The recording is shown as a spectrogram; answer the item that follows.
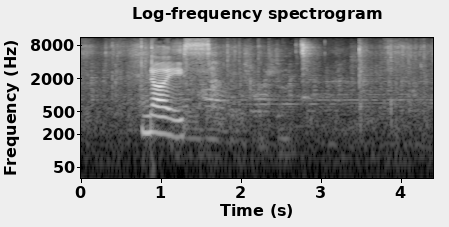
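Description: Kettle-cooked salt and vinegar potato chips being chewed, a few faint crunches spread through the last couple of seconds.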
